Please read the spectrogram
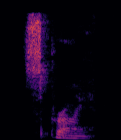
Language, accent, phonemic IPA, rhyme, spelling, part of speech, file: English, Southern England, /spɹaɪ/, -aɪ, spry, adjective, LL-Q1860 (eng)-spry.wav
- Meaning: 1. Having great power of leaping or running; nimble; active 2. Vigorous; lively; cheerful; sprightly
